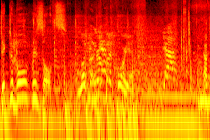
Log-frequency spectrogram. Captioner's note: twin speaking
